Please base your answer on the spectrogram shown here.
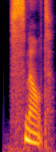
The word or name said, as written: smelt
